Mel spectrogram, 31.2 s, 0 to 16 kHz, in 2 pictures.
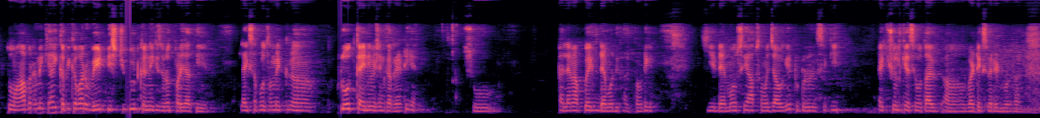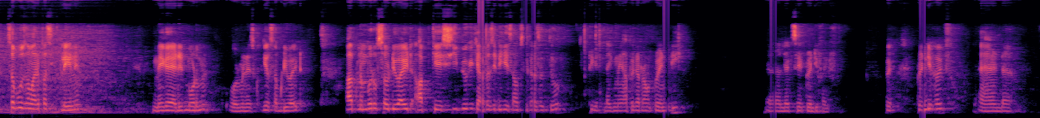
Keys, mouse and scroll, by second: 6.2 shift+a, 9.3 s, 12.1 click, 17.0 Tab, 18.0-20.6 right drag, 20.6-25.1 drag, 25.8-29.2 drag, 31.0-31.2 drag.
